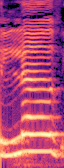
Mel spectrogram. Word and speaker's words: love: Atenção aqui, love you. Lembra que o é final de love, não é pronunciado, então você já junta o V no you.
